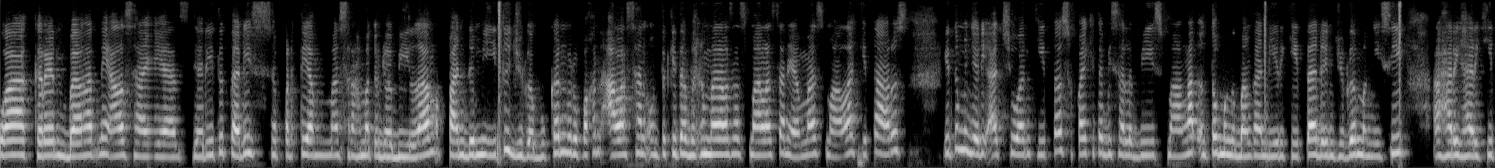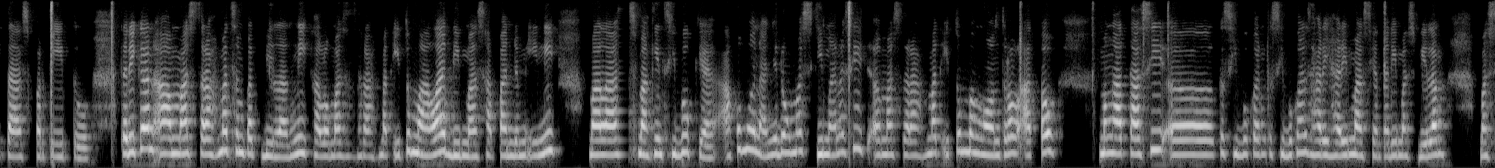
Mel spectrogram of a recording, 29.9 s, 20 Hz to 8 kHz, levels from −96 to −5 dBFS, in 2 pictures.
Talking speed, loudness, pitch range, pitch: 180 wpm, -26 LUFS, 240-280 Hz, 260 Hz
